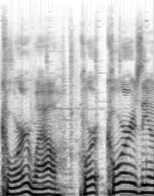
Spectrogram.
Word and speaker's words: corps: divisions of the military it's pronounced the french way oh cool it was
